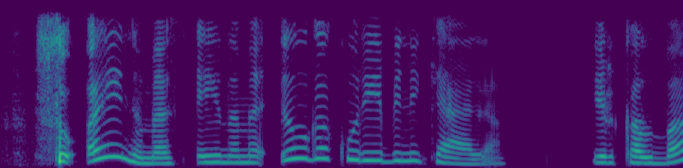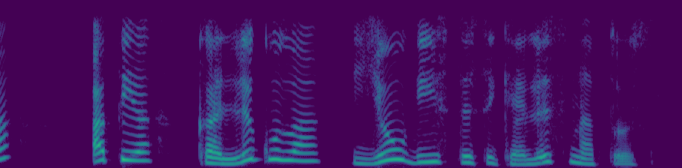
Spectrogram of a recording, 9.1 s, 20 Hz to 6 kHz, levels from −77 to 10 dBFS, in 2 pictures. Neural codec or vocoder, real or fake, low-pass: codec, 44.1 kHz, 7.8 kbps, Pupu-Codec; fake; 5.4 kHz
